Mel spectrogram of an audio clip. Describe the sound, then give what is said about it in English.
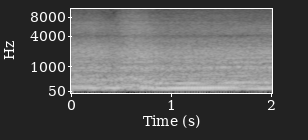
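A motorcycle engine in the neighborhood drones steadily, its pitch swelling briefly in a short rev before settling back, heard alone with no talking over a constant background hum. “Like a motorcycle sample”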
